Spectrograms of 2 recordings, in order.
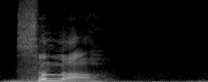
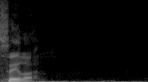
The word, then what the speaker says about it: Salah: If we say it like, it's like Hebrew. Salah. But it's Salah.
